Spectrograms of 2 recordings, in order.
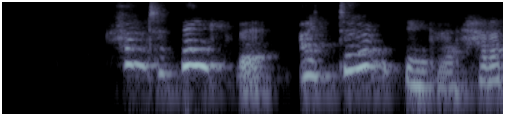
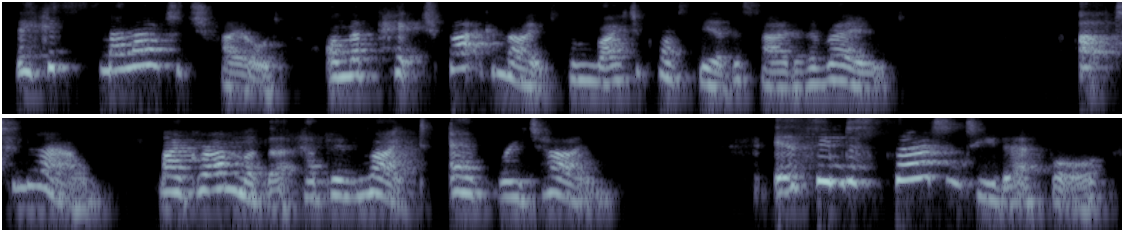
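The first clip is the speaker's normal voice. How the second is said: ordinary delivery, nothing marked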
